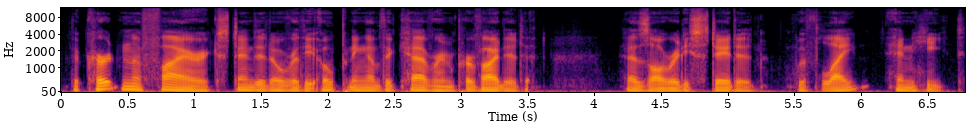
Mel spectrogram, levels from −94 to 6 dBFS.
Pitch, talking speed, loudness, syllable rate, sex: 90 Hz, 175 wpm, -19 LUFS, 5.8 syllables/s, male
